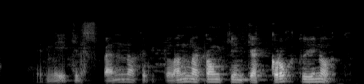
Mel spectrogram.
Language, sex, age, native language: Icelandic, male, 30-39, Icelandic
